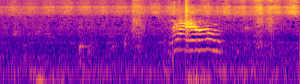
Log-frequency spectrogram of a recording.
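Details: Kitten and mother cat play fighting indoors; one short wavering meow near the middle, rising then falling with clear harmonics, over a steady low hum and faint rustling.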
